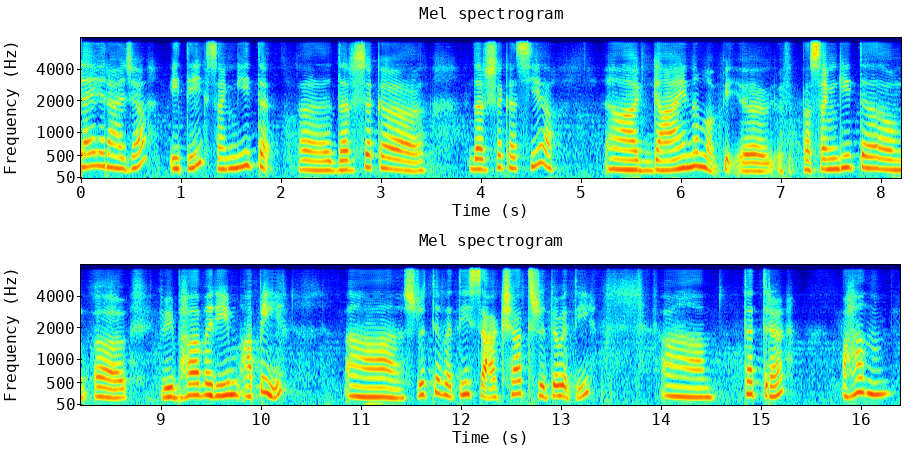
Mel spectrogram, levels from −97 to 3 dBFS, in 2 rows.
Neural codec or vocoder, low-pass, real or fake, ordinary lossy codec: codec, 16 kHz, 0.7 kbps, FocalCodec; 7.2 kHz; fake; none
